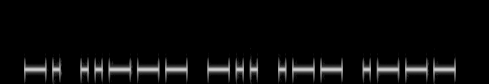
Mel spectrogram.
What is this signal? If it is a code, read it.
Morse code, heard as a keyed tone, about 17 wpm, 700 Hz. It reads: N2DWJ
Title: USA Callsign DE Callsign - 5 Characters - 17wpm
